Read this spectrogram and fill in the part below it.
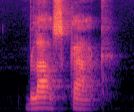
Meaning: blowhard, braggart
- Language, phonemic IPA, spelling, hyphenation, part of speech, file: Dutch, /ˈblaːs.kaːk/, blaaskaak, blaas‧kaak, noun, Nl-blaaskaak.ogg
